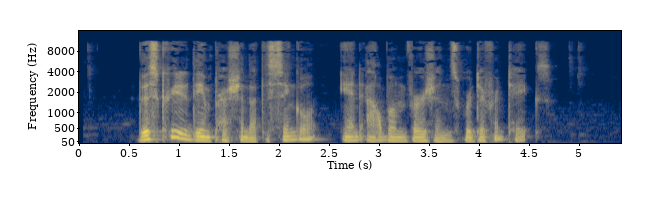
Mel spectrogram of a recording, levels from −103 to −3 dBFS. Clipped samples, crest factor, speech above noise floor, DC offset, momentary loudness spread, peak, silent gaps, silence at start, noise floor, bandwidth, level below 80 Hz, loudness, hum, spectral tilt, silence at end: under 0.1%; 22 dB; 46 dB; under 0.1%; 14 LU; -4 dBFS; none; 0.6 s; -70 dBFS; 11.5 kHz; -46 dBFS; -24 LUFS; none; -5 dB/octave; 0.75 s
